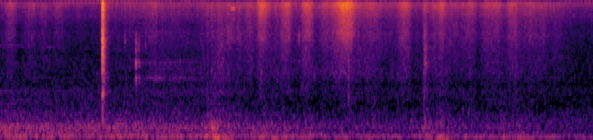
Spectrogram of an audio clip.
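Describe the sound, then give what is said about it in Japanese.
Car interior while driving: a quiet, steady low rumble of engine and road, with a few faint knocks and no talk. “これは、車を運転しながらマイクを回してるからなんですね。”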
